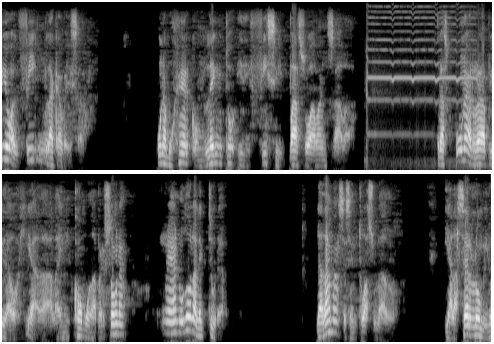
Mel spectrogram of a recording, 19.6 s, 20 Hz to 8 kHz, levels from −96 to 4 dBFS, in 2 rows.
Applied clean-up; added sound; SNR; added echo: none; Electric guitar; 15 dB; none.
